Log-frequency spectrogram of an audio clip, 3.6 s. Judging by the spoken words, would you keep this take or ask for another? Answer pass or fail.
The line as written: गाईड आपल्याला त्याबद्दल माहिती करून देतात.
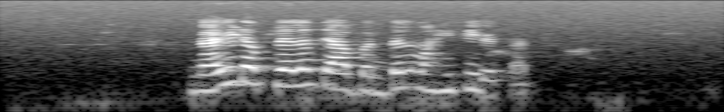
fail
